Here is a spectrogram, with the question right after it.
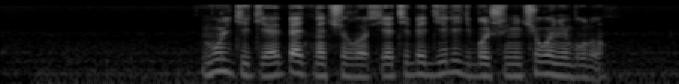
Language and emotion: Russian, neutral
